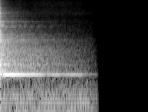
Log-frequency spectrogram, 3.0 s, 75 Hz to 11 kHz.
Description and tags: mb knuckle-04
Made from different sounds recorded from my metal thermos (24 oz) bottle by striking it with my hand. Recorded on iPhone
clank, ding, copper, ting, tin, pail, hit, percussion, strike, impact, steel, metallic, metal, sound, rhythm, iron, pot, pang, dispose, pan, percussive, foley, bottle, clang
